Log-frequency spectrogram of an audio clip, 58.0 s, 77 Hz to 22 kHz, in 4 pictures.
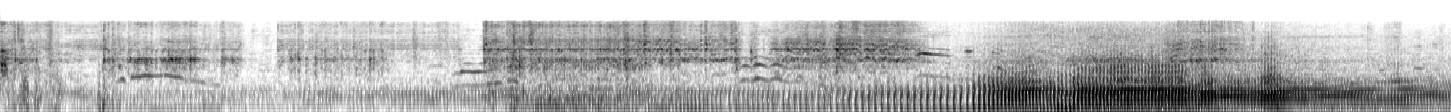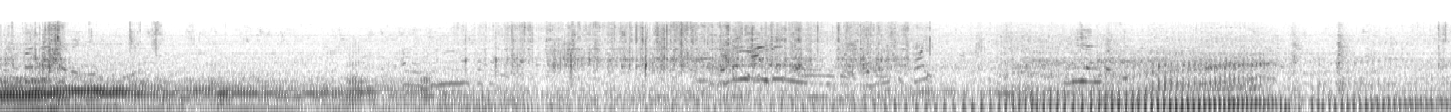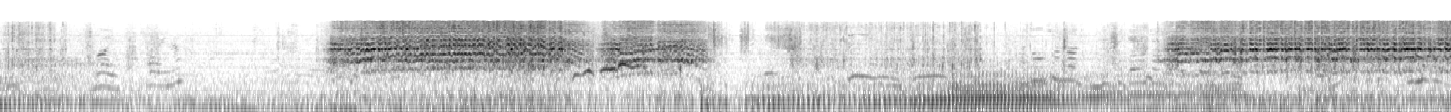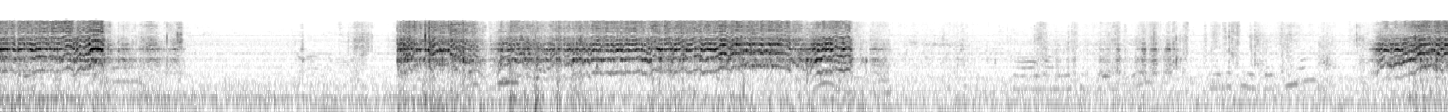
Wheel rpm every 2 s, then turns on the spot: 40, 60, 180, 120, 10, 40, 0, 0, 0, 20, 30, 20, 0, 0, 0, 20, 140, 70, 20, 20, 140, 150, 20, 60, 130, 130, 0, 10, 90.
0-4 8-10 18-24 34-38 44-46 54-56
